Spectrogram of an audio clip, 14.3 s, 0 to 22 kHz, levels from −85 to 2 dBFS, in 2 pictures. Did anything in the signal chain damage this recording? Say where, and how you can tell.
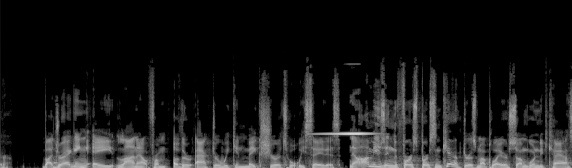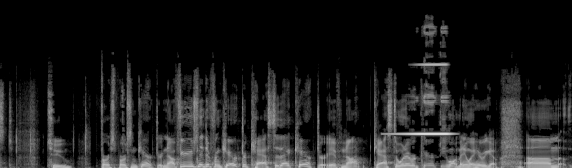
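Yes. Loudspeaker feedback squeal enters at the analogue stage, from 3.84 to 4.83 s and 11.91 to 12.90 s. A 4.5 kHz tone swells over about half a second to roughly 10, then 15 dB above the sound. The spectrogram shows a bright horizontal line: the microphone re-amplifying its own loudspeaker.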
